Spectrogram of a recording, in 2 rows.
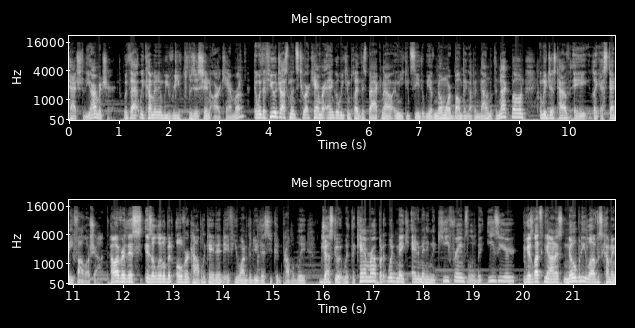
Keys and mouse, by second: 2.1 r, 2.3 y, 3.5 ctrl+s, 5.0 click, 20.2 click, 21.1 click.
